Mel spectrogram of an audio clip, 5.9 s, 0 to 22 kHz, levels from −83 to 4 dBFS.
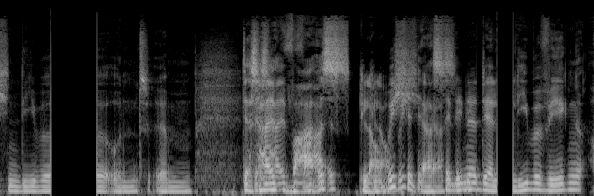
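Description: At 0.51 s the speech drops into silence and picks up at 0.98 s exactly where it left off, a rebuffering stall: playback ran dry and waited for more data, adding 0.46 s with nothing lost. From 2.05 s to 4.77 s a second, clean copy of the speech trails the first by roughly a tenth of a second, about 5 dB quieter, with no reverberant tail, and it cuts in and out abruptly. This doubled audio track likely comes from the same signal being captured twice along a slower path. A second stall interrupts the sound from 4.98 s to 5.14 s, then resumes seamlessly, adding 0.16 s.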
